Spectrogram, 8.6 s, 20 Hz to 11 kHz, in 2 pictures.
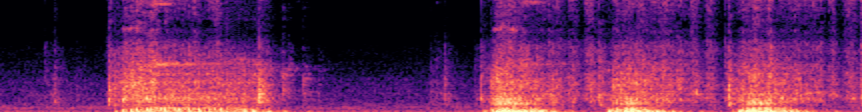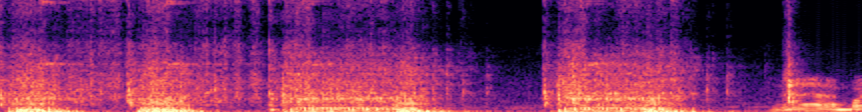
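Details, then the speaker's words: Stihl FS45 string trimmer with rusty carburetor bowl, run at full throttle while low and high speed screws are adjusted; engine revs up and drops back in repeated bursts, won't hold steady speed, possibly lean; still hard starting, jets to be cleaned next. "Make sure she's all good cuz it's still got a hard start."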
